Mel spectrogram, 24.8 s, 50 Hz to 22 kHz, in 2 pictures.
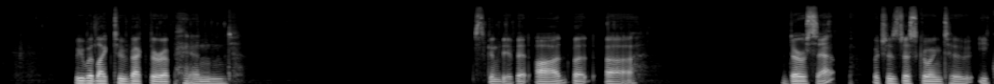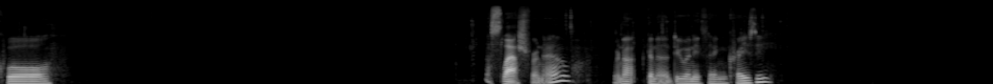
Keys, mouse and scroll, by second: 0.6 Return, 0.9-8.7 typing, 5.9 ctrl+o, 5.9 Tab, 11.0 space, 12.7-22.2 typing, 17.1 Return, 18.6 ctrl+e, 21.8 ctrl+n, 22.0 Return, 23.0 ctrl+space, 23.0 ctrl+n, 23.1 ctrl+n, 23.2 ctrl+e, 23.3 ctrl+g, 23.9 ctrl+s.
